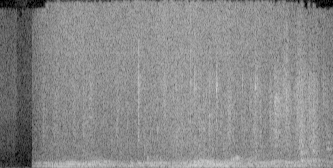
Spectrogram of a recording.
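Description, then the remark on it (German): Several city pigeons in Frankfurt coo continuously, their low, rolling throaty calls overlapping in a steady murmur after a brief moment of silence at the start. “Sie haben einen richtig schlechten Ruf. Stadttauben.”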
